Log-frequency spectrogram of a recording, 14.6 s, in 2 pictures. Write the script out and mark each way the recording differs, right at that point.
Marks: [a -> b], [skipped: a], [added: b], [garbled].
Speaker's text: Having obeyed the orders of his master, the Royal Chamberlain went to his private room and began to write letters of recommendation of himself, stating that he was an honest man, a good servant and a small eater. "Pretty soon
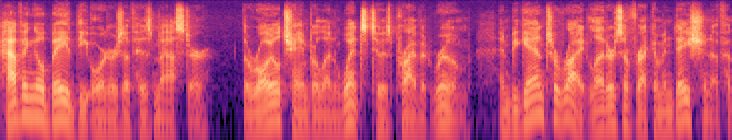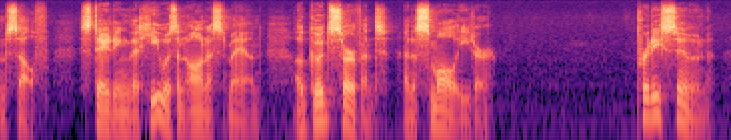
Having obeyed the orders of his master, the Royal Chamberlain went to his private room and began to write letters of recommendation of himself, stating that he was an honest man, a good servant and a small eater. "Pretty soon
